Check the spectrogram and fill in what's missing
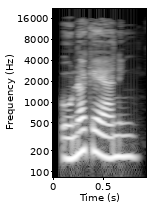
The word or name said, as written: UNDERGERNINGEN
